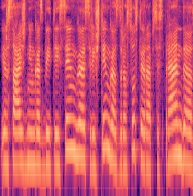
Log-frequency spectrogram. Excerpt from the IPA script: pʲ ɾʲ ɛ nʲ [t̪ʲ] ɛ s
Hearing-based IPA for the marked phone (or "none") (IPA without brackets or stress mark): d̪ʲ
